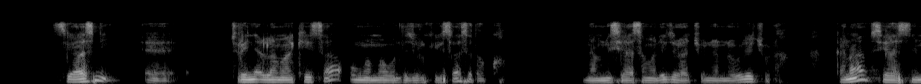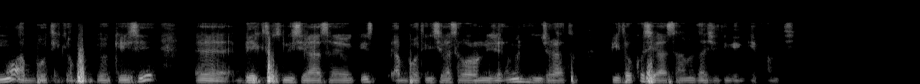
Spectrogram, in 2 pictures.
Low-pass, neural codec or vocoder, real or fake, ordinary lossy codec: 7.2 kHz; none; real; Opus, 16 kbps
